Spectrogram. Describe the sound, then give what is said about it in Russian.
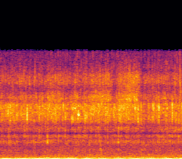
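Peppers, onion and garlic fry in heated vegetable oil in a pan, giving a steady, even sizzling hiss over a low hum and no talk. “Когда масло нагрелось, можно выкладывать на сковородку овощи. Начинаем с перца, затем присоединяем к нему нарезанный лук. И закладываем чесночок.”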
